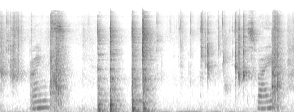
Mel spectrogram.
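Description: Eggs being tapped against a stainless steel pot and cracked open by hand: a cluster of about four sharp knocks about two seconds in.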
